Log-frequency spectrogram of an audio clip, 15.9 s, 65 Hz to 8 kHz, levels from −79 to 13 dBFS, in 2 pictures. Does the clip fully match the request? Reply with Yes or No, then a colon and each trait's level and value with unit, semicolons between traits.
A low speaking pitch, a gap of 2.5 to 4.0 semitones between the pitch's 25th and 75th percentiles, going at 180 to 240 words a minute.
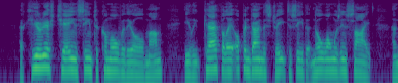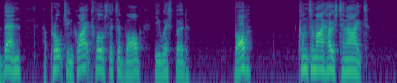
No: low, 130 Hz; average, 3.6 semitones; average, 160 wpm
